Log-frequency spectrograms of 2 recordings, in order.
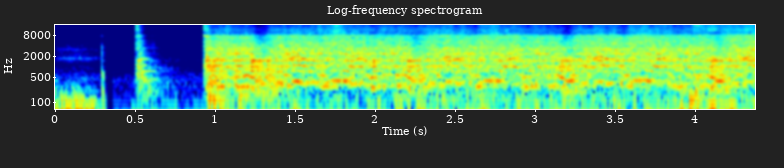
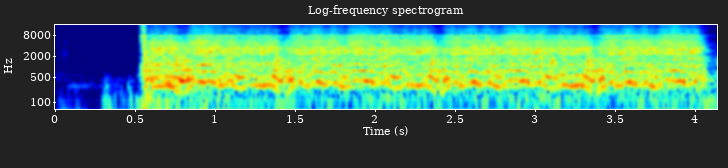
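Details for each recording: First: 1958 Edsel, points ignition, carburetor off, starting fluid in intake, power at coil: cranks steadily for seconds with no firing, crank-no-start from lost spark (Duraspark conversion planned). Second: 1958 Edsel engine, freed from seizure last fall, cranked with ignition off: starter spins it strongly and steadily with even compression rise and fall, no grinding or clatter, normal cranking.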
